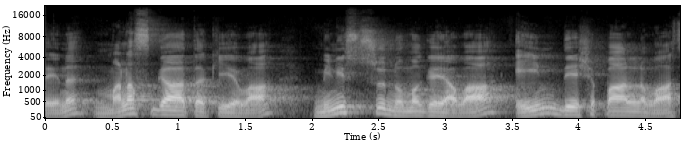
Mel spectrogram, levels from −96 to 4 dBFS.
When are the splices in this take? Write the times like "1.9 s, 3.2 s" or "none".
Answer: none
